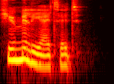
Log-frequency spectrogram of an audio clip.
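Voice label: "humiliated", British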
